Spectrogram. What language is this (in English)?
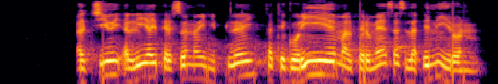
Esperanto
